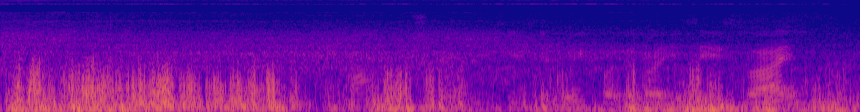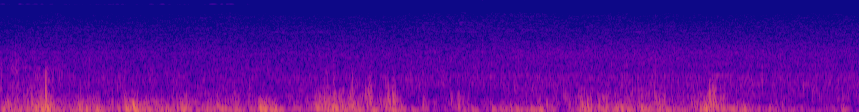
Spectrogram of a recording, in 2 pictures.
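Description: Wind gusts outdoors, buffeting the microphone.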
